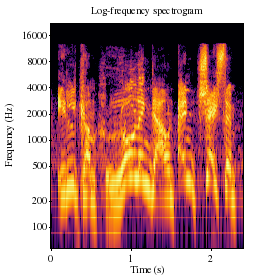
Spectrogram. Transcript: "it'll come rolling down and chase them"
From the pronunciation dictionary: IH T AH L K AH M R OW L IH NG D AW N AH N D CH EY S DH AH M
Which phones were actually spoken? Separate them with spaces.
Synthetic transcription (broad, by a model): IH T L K AH M R OW L IH NG D AW N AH N CH EY S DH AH M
